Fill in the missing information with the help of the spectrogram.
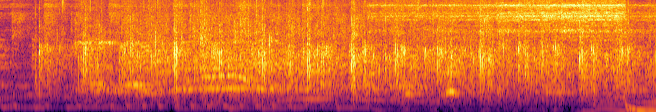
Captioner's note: audience applauding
